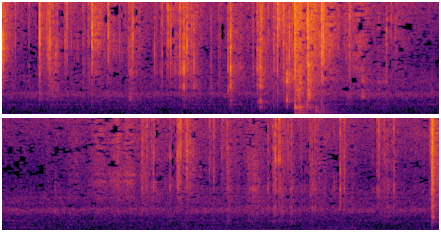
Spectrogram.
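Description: A metal blade shaves a small, solid white soap bar with a pink sequin and glitter coating, held in the palm, peeling off the coating and cutting into the soap. The sound is a bright, crisp series of crackling scrapes and tearing rasps with almost no low end, and the loudest, fullest cut comes a little over two seconds in. Quieter, softer scrapes follow, ending with one last sharp flick.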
